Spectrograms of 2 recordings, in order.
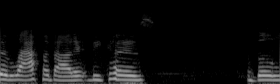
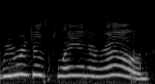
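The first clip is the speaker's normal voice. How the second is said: put-on defensive kid brother; 7 semitones higher than usual. Scared little brother voiced.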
